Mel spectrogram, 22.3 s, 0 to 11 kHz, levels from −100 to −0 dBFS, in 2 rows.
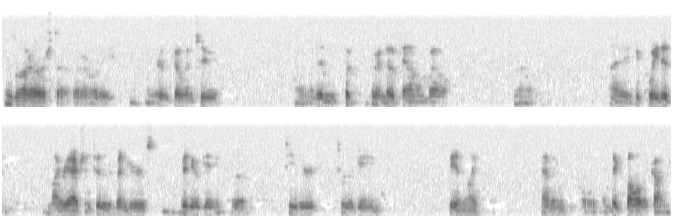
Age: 40-59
